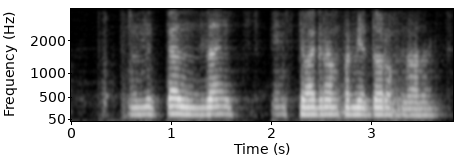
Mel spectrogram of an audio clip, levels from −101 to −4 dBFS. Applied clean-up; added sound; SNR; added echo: neural mask model DeepFilterNet 3.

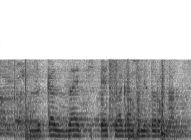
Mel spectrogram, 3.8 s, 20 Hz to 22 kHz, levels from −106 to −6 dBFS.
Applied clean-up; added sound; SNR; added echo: none; Slam; 12 dB; reverberation time 2.0 s.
